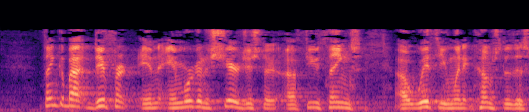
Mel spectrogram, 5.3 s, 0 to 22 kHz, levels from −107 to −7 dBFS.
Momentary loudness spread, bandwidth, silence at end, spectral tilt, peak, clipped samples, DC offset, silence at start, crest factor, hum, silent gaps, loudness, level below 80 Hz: 10 LU; 7.8 kHz; 0 s; -3 dB/octave; -4 dBFS; under 0.1%; under 0.1%; 0.45 s; 24 dB; none; none; -26 LUFS; -60 dBFS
